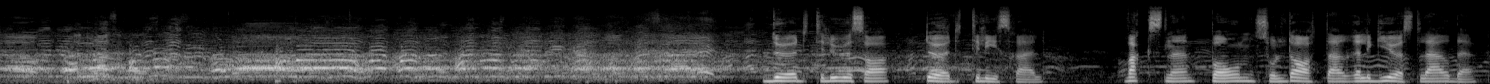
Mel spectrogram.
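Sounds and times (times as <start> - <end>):
crowd chanting slogans through megaphone loudspeakers: 0.0 - 12.6
speech: 7.7 - 10.5, 11.2 - 14.8.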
